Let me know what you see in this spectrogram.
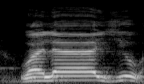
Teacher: ইউ উচ্চারণ করবেন জিহ্বার মধ্যখান উপর তালুর সঙ্গে লাগিয়ে উচ্চারণ করবেন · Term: ইয়া পেশ ইউ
